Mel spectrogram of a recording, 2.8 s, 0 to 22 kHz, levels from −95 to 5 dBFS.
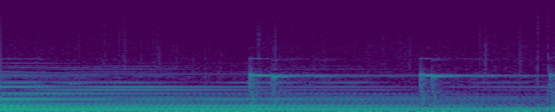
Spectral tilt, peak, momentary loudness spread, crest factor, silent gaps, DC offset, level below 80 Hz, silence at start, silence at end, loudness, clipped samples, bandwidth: -8 dB/octave; -30 dBFS; 6 LU; 12 dB; none; under 0.1%; -44 dBFS; 0 s; 0 s; -46 LUFS; under 0.1%; 5.4 kHz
